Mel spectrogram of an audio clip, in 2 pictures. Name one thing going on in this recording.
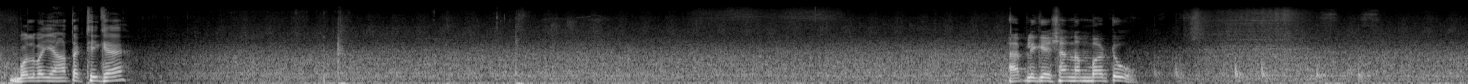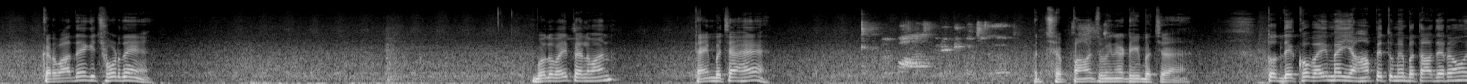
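A man speaks in short bursts, explaining clearly into a close microphone.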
